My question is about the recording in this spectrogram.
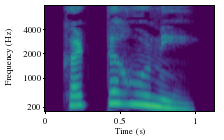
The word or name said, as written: ಗಿಡಹೇನು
